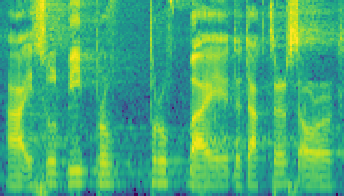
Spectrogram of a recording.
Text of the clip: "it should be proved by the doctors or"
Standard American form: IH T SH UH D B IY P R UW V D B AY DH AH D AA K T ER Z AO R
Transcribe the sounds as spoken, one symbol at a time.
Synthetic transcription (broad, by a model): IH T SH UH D B IY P R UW P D B AY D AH D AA K T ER S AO R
